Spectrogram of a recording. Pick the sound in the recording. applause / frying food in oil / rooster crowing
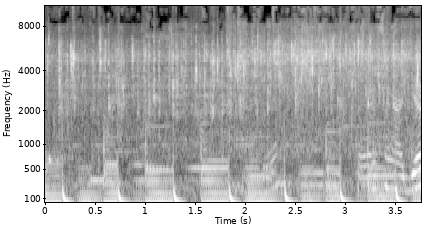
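frying food in oil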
